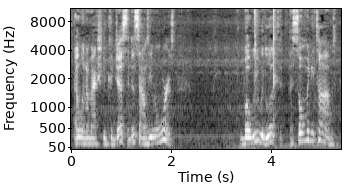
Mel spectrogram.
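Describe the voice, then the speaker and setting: During a casual live stream on his lunch break, a young man with a congested-sounding voice rambles, laughs a lot and drifts off mid-thought. He speaks at a moderate pace in a slightly mellow, higher-pitched voice, and a little background noise is audible.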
